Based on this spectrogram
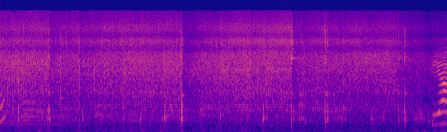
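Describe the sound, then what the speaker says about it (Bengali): Onion, ginger and garlic with salt fry in a pan, a steady close sizzle broken by the scrape and clatter of stirring every second or so. "পেঁয়াজ আদা রসুন একেবারে ভালো করে কষিয়ে নেব।"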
